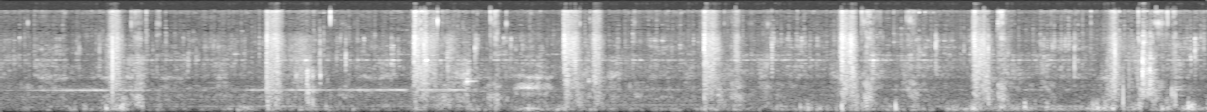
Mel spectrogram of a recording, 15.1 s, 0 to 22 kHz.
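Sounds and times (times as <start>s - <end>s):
bicycle rushing scrape: 3.2s - 4.0s, 6.6s - 8.1s, 8.7s - 14.8s.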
